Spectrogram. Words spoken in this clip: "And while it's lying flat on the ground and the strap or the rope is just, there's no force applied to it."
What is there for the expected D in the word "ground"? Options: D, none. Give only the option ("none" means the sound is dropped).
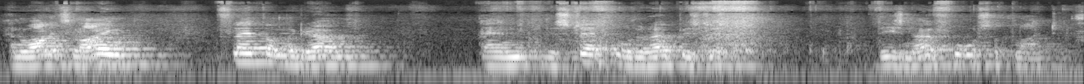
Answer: D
